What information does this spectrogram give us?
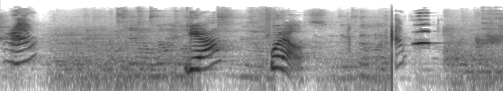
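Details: Indian Ringneck parakeet kept indoors at a bird rescue in Oregon and offered for adoption, talking: a few short squawky speech-like utterances with stacked tones, a sharp click, then a brief bright whistle, with a person's voice and soft music between.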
